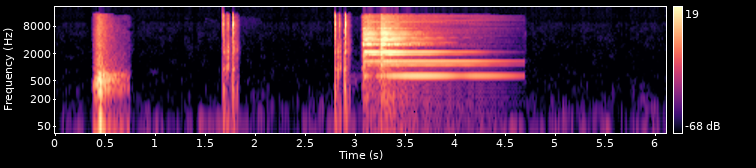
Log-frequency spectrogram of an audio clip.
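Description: A short soft thump, two quick double clicks, then a bell-like ding that rings out for about a second and a half, over dead silence, typical of added editing sound effects rather than a blender running.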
